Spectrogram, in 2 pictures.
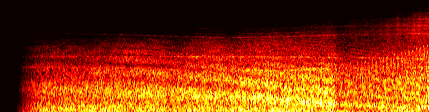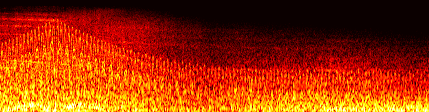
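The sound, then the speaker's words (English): The engine of Frank's jet roars steadily, its broad rumble joined by a high whine that climbs and then falls away midway through. No voices are heard. “Now somebody hand me the keys to Frank's jet, because this woman's driving.”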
